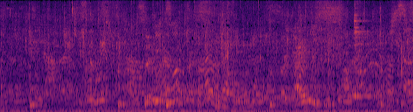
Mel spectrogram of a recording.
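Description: Children's voices chattering in the background, over a steady low rumble, while water trickles from a hand-pumped hose sprinkler onto wet sediment.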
